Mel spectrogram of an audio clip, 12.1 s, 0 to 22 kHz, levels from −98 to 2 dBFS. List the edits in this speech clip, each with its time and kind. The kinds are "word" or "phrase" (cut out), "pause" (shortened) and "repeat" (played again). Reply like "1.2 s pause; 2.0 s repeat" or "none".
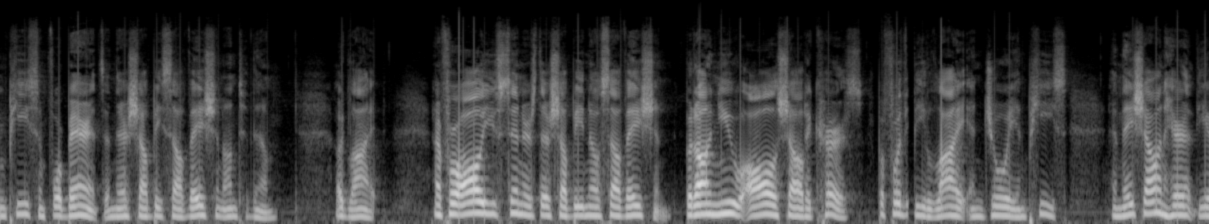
3.5 s word; 6.8 s pause; 8.0 s word; 8.7 s pause; 9.0 s phrase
